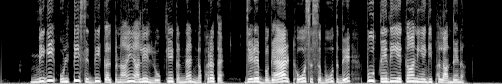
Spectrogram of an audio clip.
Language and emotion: Dogri, disgusted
